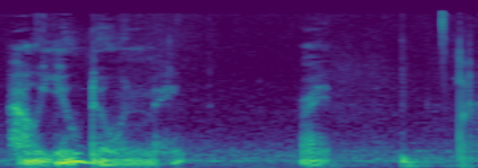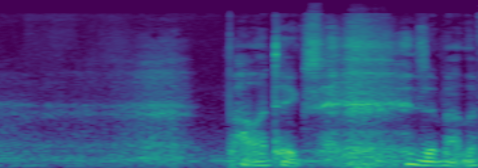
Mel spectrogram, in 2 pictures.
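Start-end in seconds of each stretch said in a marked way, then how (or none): 0.0-1.2 "you" pitched high in "how you doing, mate"; greeting peaking high on "you"; stress on YOU. Shown as a demonstration. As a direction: lift the word "you" high, then drop for "mate". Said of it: "that's how you wanted me to say it".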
